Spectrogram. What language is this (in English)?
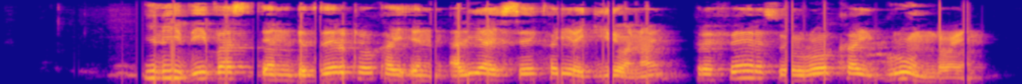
Esperanto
